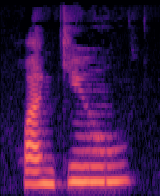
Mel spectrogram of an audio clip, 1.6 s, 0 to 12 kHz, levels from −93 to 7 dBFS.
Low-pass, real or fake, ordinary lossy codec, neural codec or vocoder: 10.8 kHz; fake; MP3, 64 kbps; vocoder, 24 kHz, 100 mel bands, Vocos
